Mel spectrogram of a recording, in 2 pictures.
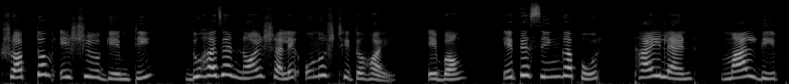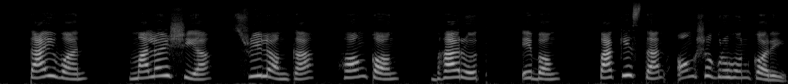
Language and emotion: Bengali, neutral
